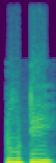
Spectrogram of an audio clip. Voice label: "tuti", Punjabi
